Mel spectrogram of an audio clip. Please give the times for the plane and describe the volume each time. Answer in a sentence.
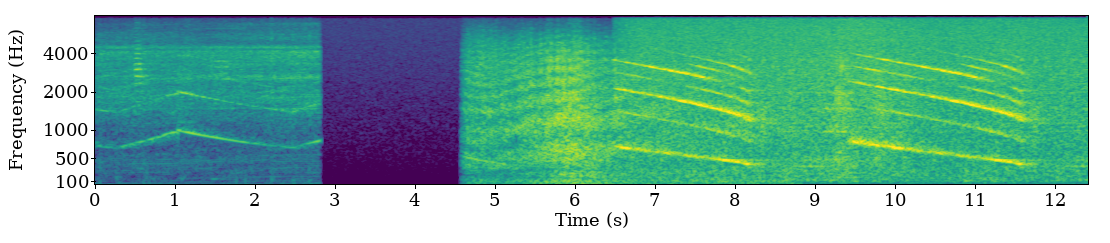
You can hear the plane from 4.5 to 8.8 s, getting louder then quieter.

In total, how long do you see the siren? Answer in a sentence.
The siren can be heard for 9 seconds in total.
